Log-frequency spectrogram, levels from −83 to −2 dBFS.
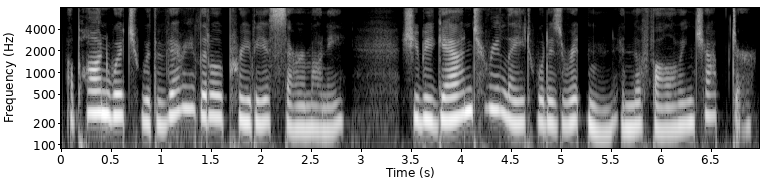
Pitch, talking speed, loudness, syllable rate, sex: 215 Hz, 155 wpm, -16 LUFS, 5.0 syllables/s, female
